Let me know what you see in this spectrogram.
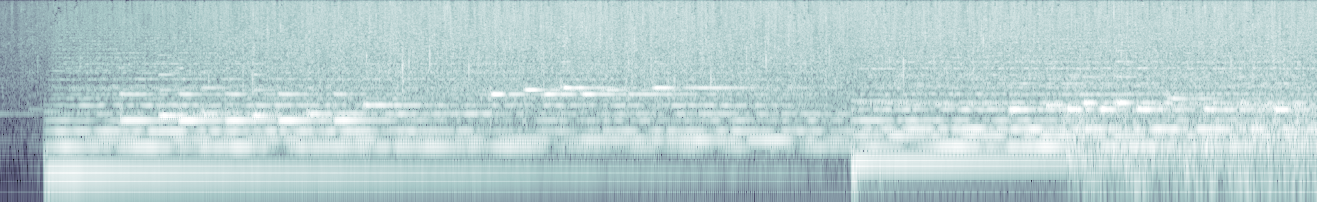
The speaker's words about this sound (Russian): Наступила в Африке грустная пора. Ливень так и хлещет, льет, как из ведра. Льет без остановки, льет без передышки.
